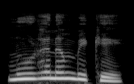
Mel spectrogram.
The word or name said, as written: ಮೂಢನಂಬಿಕೆ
